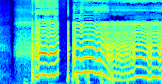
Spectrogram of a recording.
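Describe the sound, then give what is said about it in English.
A carrot turned into a reed instrument gives a loud, buzzy hoot. A short rising squeal comes first, then a long, sustained tone that sinks lower and wobbles as it continues. “I've got a carrot here I made earlier. Let's see if that gives a different noise.”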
